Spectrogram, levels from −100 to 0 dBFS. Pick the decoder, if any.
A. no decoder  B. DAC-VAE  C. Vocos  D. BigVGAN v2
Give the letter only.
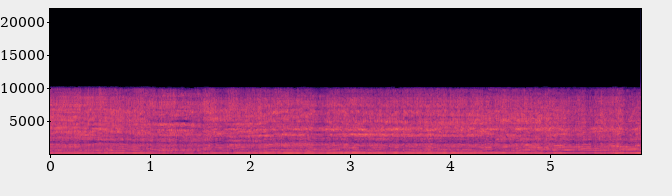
C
